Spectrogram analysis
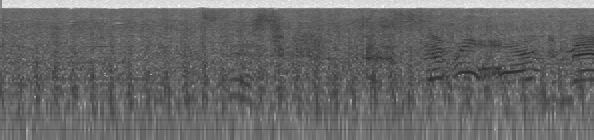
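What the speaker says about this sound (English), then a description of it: "now it appears the Batman has been blown from the building by the blast and is somehow hanging from the bottom of our helicopter" A news helicopter in the Batman: Arkham Asylum video game chops steadily and loudly overhead, its rotor drone continuous while a voice speaks over it.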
